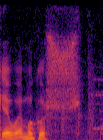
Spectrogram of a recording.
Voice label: Type of Plant, Washo; gEwemUkuS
